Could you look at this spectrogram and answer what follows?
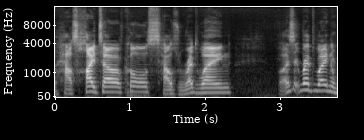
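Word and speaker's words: Redwyne: Hightower of course how's Red Wayne or is it redwane or red wine no I always gone from Red Wayne because the Y is sort of it's like a Wayne it's with Game of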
